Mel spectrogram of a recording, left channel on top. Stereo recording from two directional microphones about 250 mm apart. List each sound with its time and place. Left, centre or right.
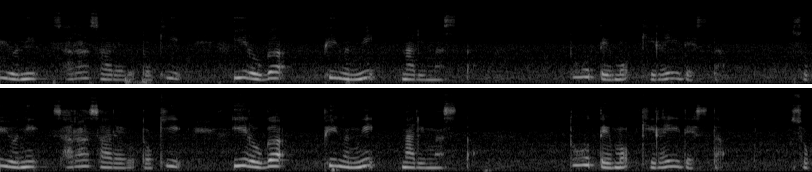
0.1 s a sound: right
2.3 s a woman's voice: right
5.9 s speech: right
